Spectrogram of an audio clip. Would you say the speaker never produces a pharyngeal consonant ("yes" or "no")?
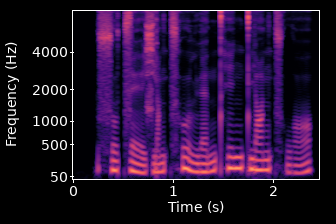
yes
